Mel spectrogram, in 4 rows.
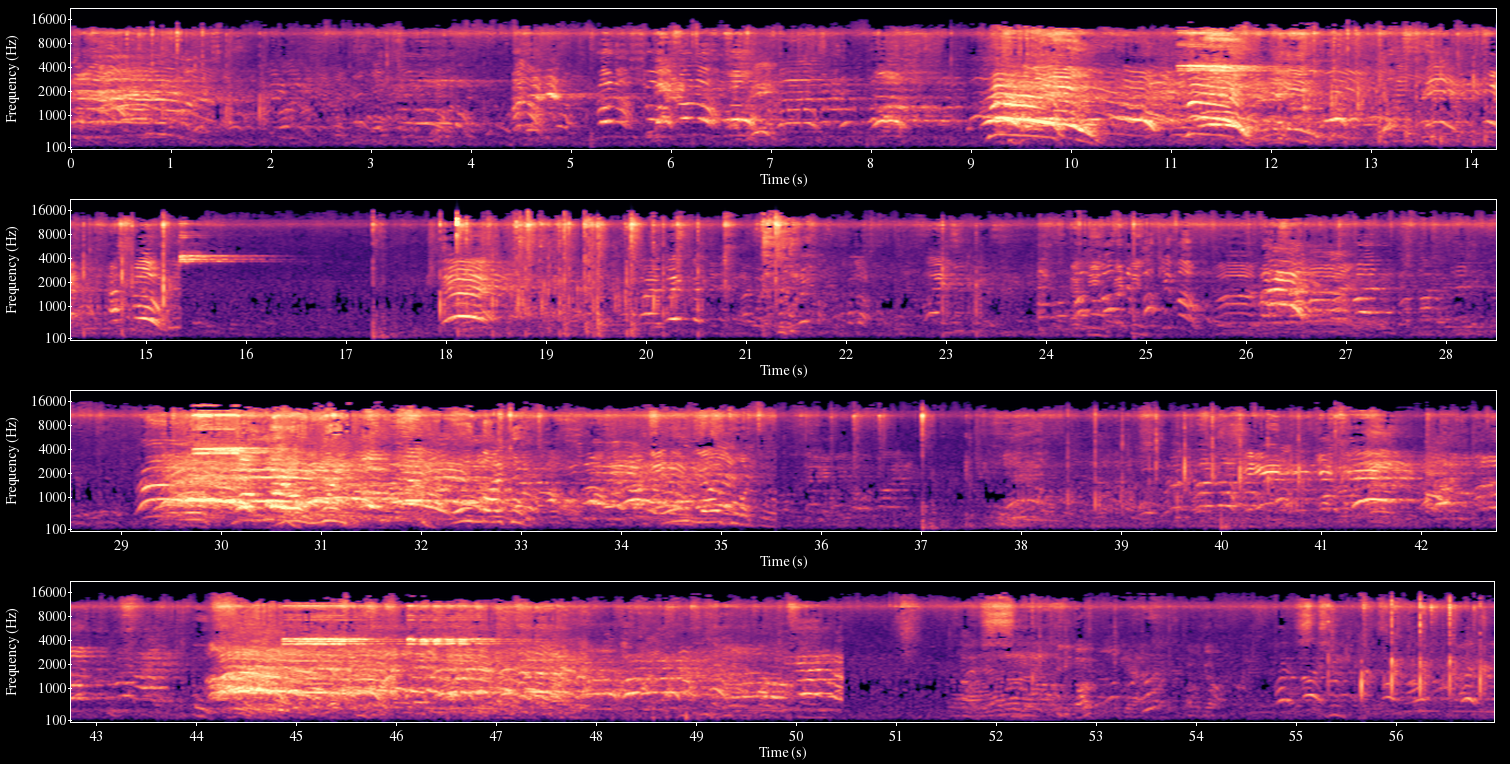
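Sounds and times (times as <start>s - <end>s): players shouting and cheering: 0.0s - 15.3s, 17.9s - 18.8s, 23.9s - 27.9s, 29.1s - 36.2s, 37.7s - 50.6s.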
